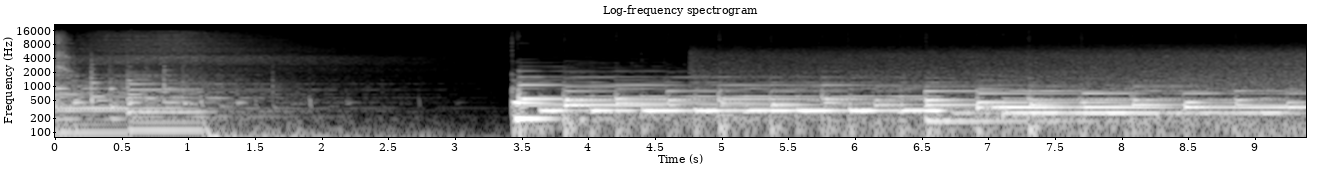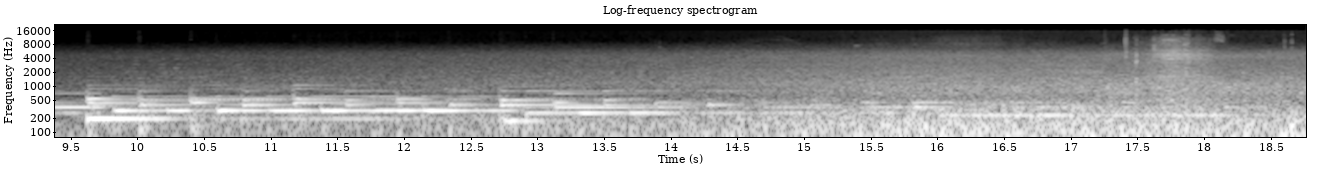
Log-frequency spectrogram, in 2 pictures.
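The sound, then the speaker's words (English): A steady, broad roar of thousands of gallons of water gushing over a dam spillway at Croton Gorge Park on a beautiful day of about 80 degrees sits beneath melodic instrumental music and swells louder toward the end. “the sound that you're hearing right now is thousands of gallons of water cascading, gushing over the side of the spillway because we are at Croton Gorge Park here on an absolutely beautiful day.”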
